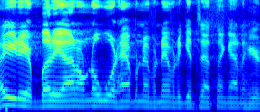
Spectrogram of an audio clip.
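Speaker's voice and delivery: very loud, high, put-on Cajun country accent. Doing how their Groveland, Florida boys talk, imitating a Cajun accent. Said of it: "that's Cajun".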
